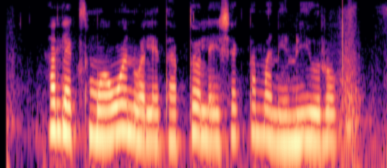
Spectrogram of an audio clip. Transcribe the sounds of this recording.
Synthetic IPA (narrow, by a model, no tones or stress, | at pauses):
alɛksmɔwanwalɛt̪ap̚t̪ɔlaiʃɛk̚t̪amanɛnujuɾɔp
